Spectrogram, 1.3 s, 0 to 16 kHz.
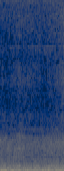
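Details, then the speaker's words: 2005 Toyota Tacoma, cold, customer complaint of heavy shaking: low, lumpy idle with uneven beat; scanner shows misfire count on cylinder 1 (P0301). "Y si pueden fijarse Miren el uno miren miren ahí está la falla ve el motor como está temblando para que puedan ver vean comoo tiema el agua ahí cilindro 5 cilindro 6 Dónde está la falla presente miren cilindro un ahí está el conteo"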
